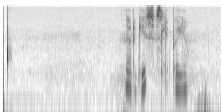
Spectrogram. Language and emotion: Russian, neutral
